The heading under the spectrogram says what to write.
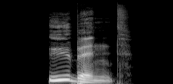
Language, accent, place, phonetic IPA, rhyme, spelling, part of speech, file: German, Germany, Berlin, [ˈyːbn̩t], -yːbn̩t, übend, verb, De-übend.ogg
- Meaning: present participle of üben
